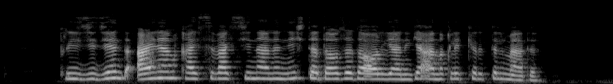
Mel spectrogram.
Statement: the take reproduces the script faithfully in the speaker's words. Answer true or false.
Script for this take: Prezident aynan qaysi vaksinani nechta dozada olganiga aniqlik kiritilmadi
true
